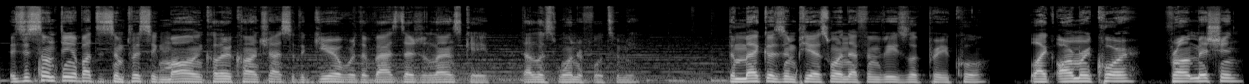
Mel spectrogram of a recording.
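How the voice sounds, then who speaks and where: A young man narrating a casual, slangy video essay in an irreverent, conversational, profane way. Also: mid-range voice.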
